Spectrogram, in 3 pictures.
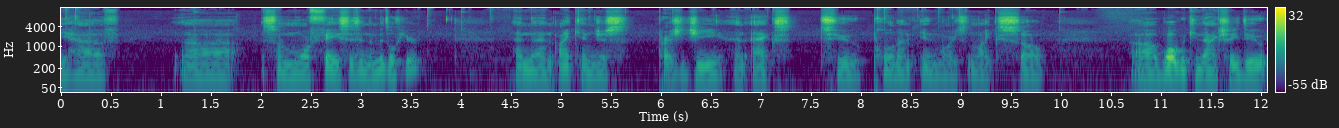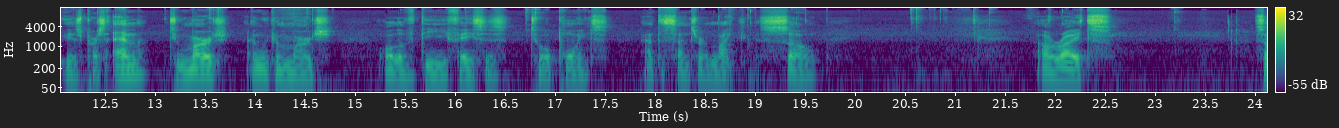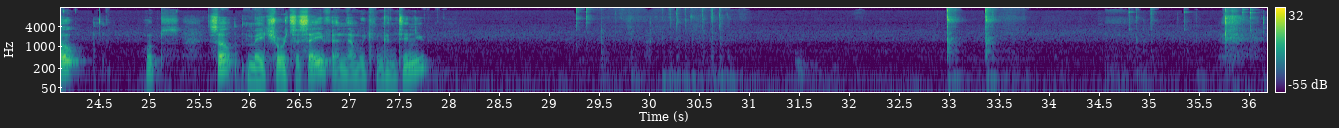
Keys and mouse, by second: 3.1 `, 3.9 shift+click, 4.0 shift+middle click, 4.0 shift+`, 4.6 alt+middle click, 4.7 alt+z, 6.2 g, 7.2-8.4 shift+middle drag, 8.8 alt+drag, 8.9 alt+z, 11.9 middle click, 12.3 m, 14.4 middle click, 14.9 middle click, 15.2-16.9 middle drag, 16.5 1, 16.9 click, 17.2 `, 18.2 click, 18.8 g, 19.6-20.9 shift+middle drag, 20.9 Tab, 22.9 middle click, 28.0 ctrl+s, 34.7-36.1 shift+middle drag, 36.1 click.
